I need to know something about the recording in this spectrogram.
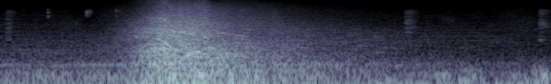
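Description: An explosion booms and roars, then fades.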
